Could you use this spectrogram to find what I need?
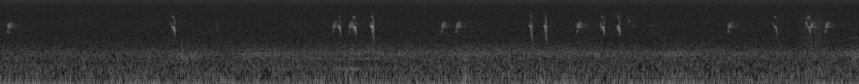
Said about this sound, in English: And the bird's still here. But it's not coming down. This is the wild bird.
